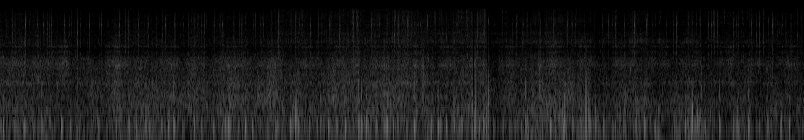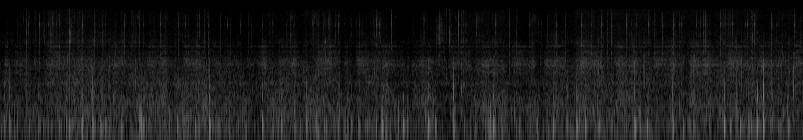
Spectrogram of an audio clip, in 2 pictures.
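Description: Ride noise from a bicycle-mounted camera rolling over rough, cracked asphalt: a steady rumble with rapid, irregular knocking and rattling from road vibration, mixed with wind.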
